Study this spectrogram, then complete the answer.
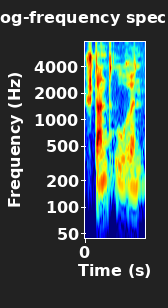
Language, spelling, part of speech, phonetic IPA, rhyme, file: German, Standuhren, noun, [ˈʃtantˌʔuːʁən], -antʔuːʁən, De-Standuhren.ogg
- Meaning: plural of Standuhr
